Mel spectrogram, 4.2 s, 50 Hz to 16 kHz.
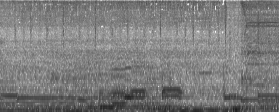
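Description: A Revo Foods 3D food printer runs steadily, printing vegan salmon in a cellar vault in Vienna's 8th district, its stepper motors whining in shifting tones with faint mechanical clicks over a low hum, no voices present.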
